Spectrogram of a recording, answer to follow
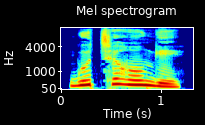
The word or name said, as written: ಗುಚ್ಛಹೊಂಗೆ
